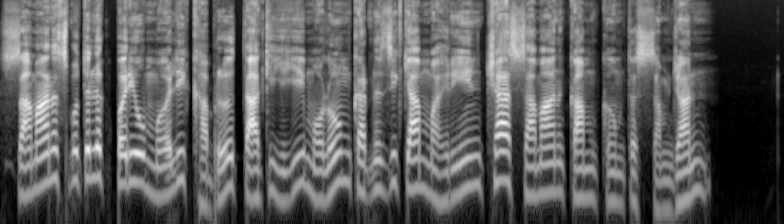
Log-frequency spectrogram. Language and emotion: Kashmiri, neutral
